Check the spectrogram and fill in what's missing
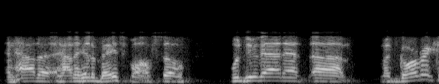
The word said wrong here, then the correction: McGavick: Am I saying that right? – McGavick.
